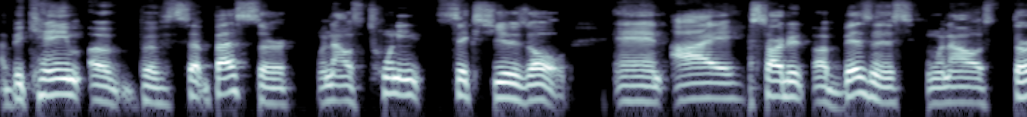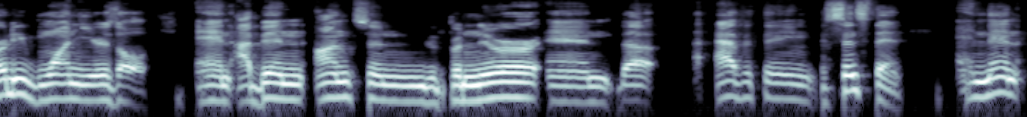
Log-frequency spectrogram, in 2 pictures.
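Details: Adult man with aphasia after a left-hemisphere stroke about a year earlier, still working on over-articulation and word retrieval: aphasia.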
